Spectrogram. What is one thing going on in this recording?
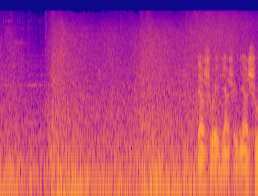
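A magic blast bursts with a rushing roar.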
